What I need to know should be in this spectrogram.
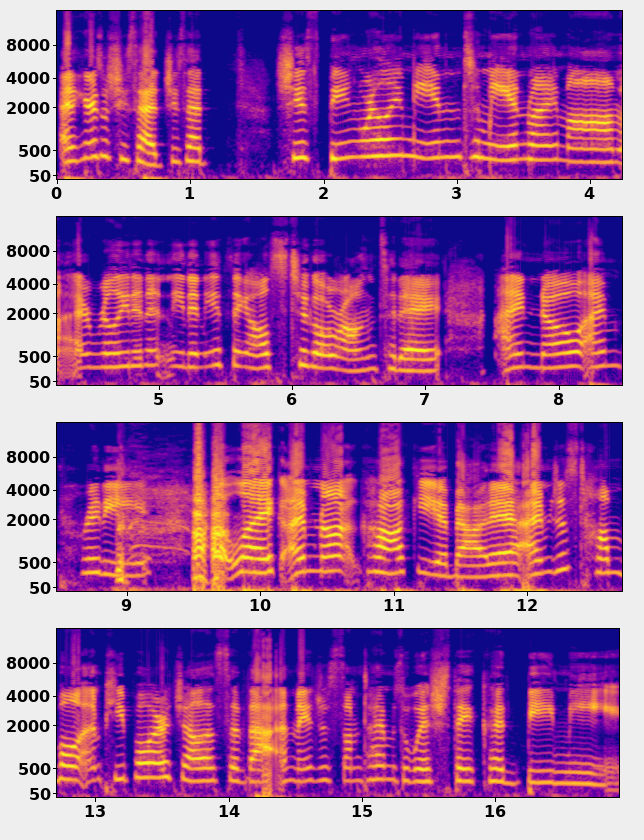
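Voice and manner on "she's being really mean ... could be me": put-on childish baby-talk voice all the way through. Quoting what a 13-year-old said in a professional setting, imitate her baby talk. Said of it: "the baby talk at 13 years old".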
